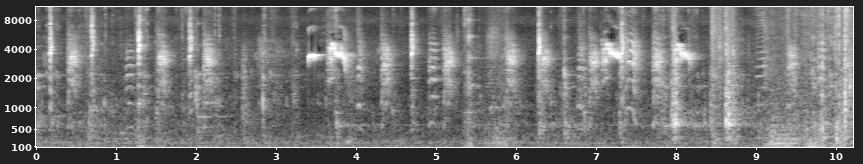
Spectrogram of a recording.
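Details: Society finch chicks, ten days old or younger, beg in rapid repeated high hissing and raspy calls, several per second, rising in intensity toward the end, with faint rustling.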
